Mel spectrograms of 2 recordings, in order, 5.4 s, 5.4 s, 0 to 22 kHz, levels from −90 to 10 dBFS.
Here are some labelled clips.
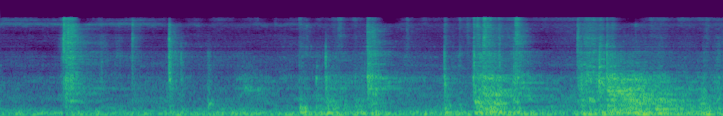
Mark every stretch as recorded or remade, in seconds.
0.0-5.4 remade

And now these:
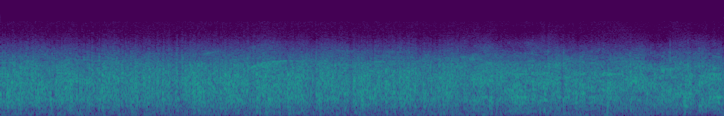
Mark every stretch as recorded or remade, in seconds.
0.0-3.5 recorded; 3.5-5.4 remade

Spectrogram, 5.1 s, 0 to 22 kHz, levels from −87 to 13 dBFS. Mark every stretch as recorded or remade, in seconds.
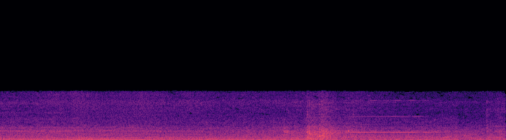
0.0-0.8 recorded; 0.8-1.5 remade; 1.5-5.1 recorded

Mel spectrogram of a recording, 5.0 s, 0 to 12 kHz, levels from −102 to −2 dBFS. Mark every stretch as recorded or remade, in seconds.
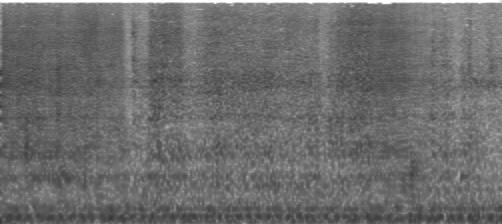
0.0-1.3 remade; 1.3-3.7 recorded; 3.7-4.3 remade; 4.3-5.0 recorded

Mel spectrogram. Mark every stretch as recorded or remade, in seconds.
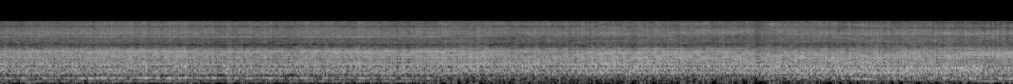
0.0-10.1 remade

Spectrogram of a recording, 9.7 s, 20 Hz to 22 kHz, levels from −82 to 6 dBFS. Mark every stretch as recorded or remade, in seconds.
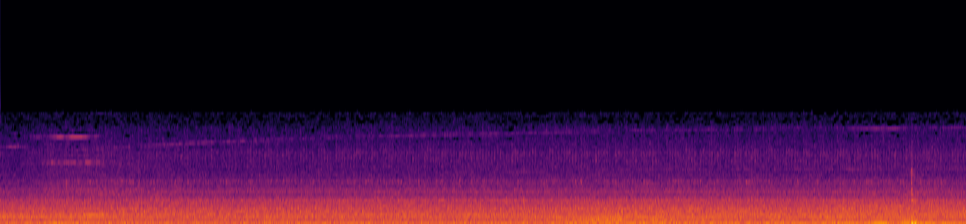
0.0-9.7 recorded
